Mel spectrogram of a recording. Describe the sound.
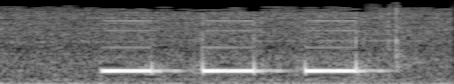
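Keypad tones as a telephone number is dialed: three short beeps, evenly spaced and at the same pitch, then a fainter fourth, over low line hiss.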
